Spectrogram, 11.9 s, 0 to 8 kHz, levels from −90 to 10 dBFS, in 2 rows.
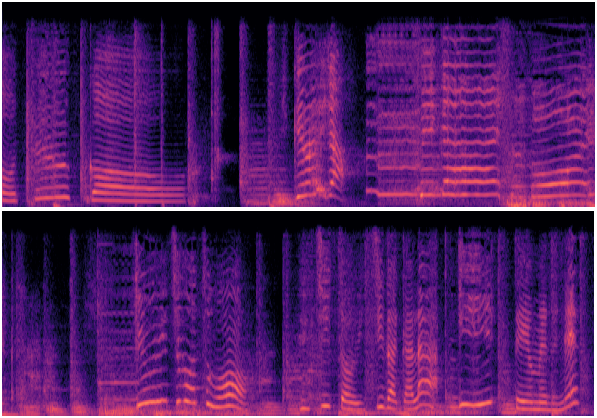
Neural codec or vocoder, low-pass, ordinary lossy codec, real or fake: codec, 16 kHz, 0.9 kbps, LongCat-Audio-Codec; 7.2 kHz; none; fake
